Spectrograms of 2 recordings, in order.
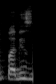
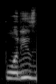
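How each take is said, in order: First: परीज, opening like "pa", not "po"; short "a" variant. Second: पोरीज, opening like "po"; "o" vowel variant. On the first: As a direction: say परीज with a short "a" in the first syllable. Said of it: "परीज भी बोलते हैं". (परीज, पहले अक्षर में छोटा अ) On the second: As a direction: say पोरीज with an "o" in the first syllable. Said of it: "पोरीज भी बोलते हैं". (पोरीज, पहले अक्षर में ओ की मात्रा) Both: Shown as a demonstration.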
